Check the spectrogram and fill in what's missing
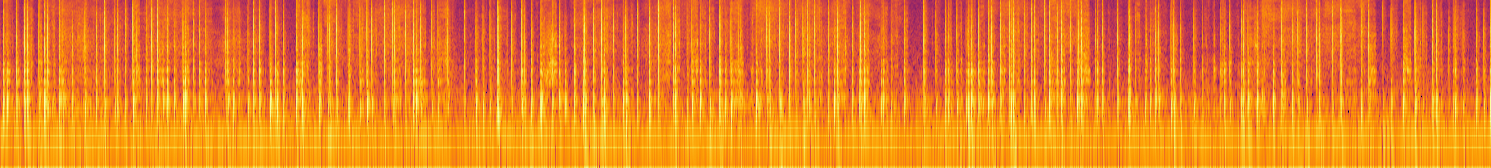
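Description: Long nails tap and scratch the paper surface of a paperback book, open to its printed inside cover or first page. The result is a dense, continuous stream of quick, dry, bright scratches and clicks, with a faint steady low hum underneath.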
